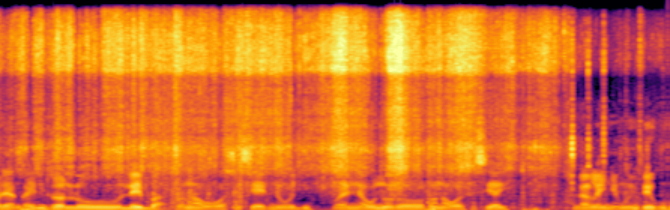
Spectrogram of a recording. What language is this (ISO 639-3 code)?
mas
